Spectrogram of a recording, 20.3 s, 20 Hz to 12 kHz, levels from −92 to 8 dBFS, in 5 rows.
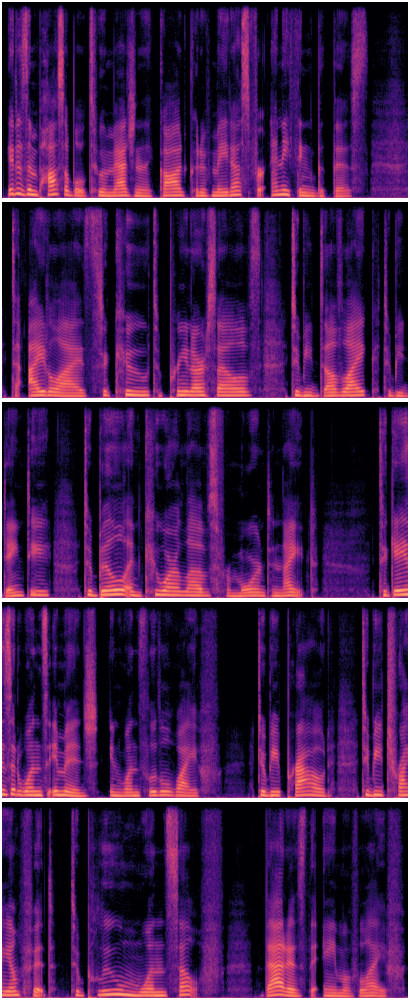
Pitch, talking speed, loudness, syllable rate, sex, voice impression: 210 Hz, 185 wpm, -19 LUFS, 5.1 syllables/s, female, very feminine, very adult-like, slightly thin, slightly relaxed, slightly weak, bright, very soft, very clear, fluent, slightly raspy, very cute, very intellectual, very refreshing, sincere, very calm, very friendly, very reassuring, very unique, very elegant, slightly wild, very sweet, lively, very kind, slightly sharp, modest, light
